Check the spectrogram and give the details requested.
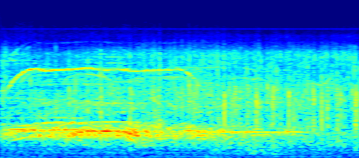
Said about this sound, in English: I was going to ask you to applaud to make them welcome, but that's happened.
